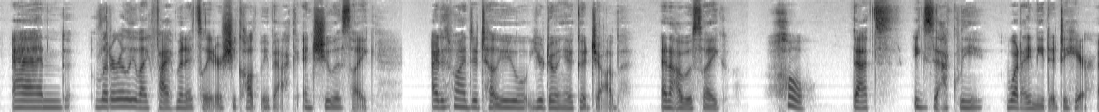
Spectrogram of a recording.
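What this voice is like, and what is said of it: Teary, emotional voice. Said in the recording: “I'm like actually getting teary telling that story”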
